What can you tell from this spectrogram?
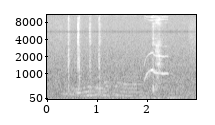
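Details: A pet cat utters a short upward-sliding meow near the end, after several soft taps and clicks, with a woman speaking affectionately just before.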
